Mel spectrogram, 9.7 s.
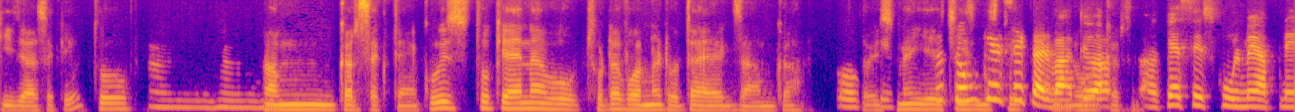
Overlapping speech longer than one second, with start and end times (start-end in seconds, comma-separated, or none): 6.5-8.8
